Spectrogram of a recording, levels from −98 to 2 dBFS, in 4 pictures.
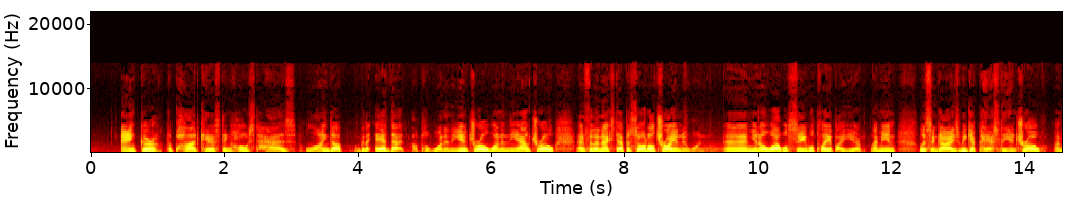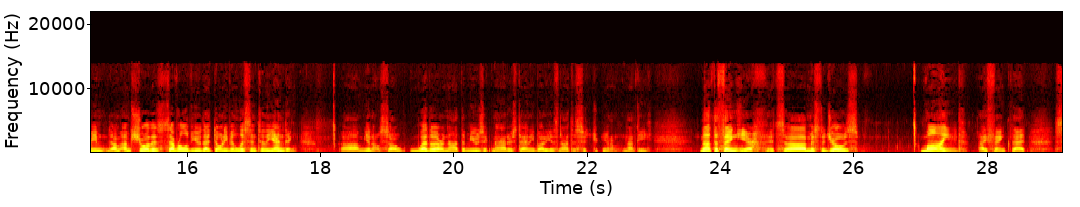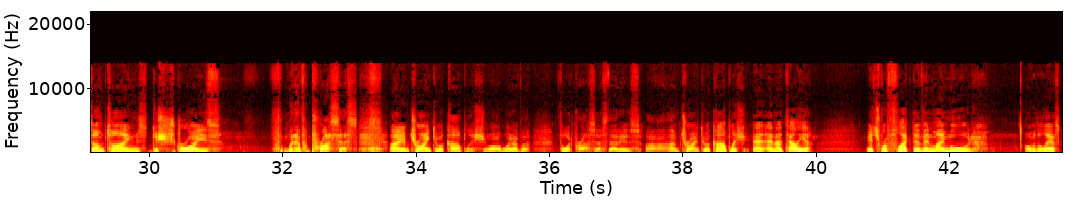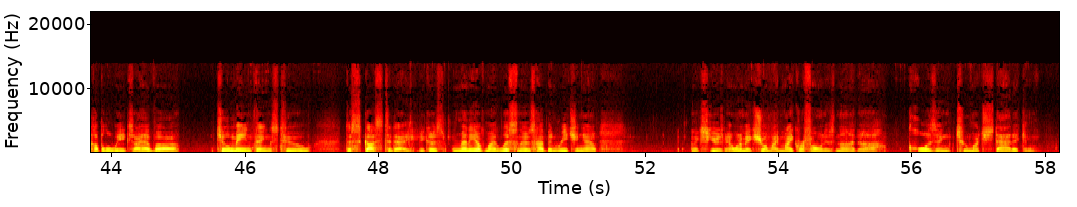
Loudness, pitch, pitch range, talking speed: -24 LUFS, 100 Hz, 90-125 Hz, 175 wpm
